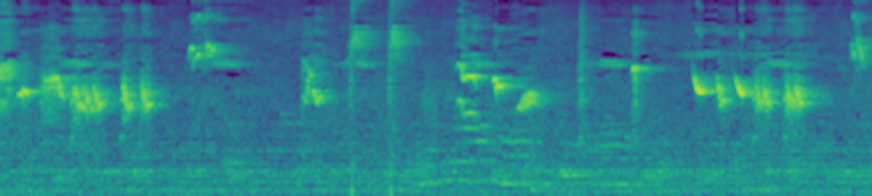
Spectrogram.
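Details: Energetic song of a yellow-headed leafbird meant to train green leafbirds: rapid sequences of bright warbled notes and high squeaks in bunches, a short lull midway, then more sweeping whistles.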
